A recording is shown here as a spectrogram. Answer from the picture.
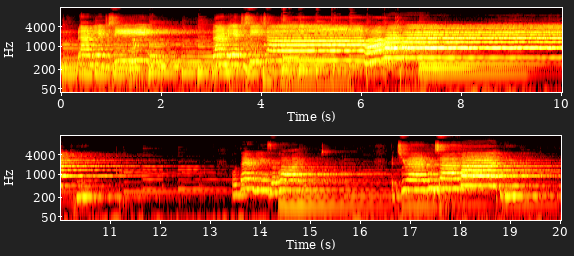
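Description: A woman singing long, wordless held notes over a softly played acoustic guitar. About six seconds in, her voice swoops up into a long held note that fades almost to silence; the singing picks up again shortly after.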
